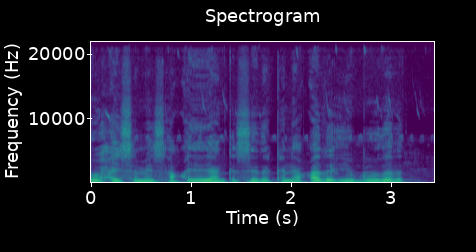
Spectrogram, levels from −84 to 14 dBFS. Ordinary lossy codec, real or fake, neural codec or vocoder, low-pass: none; real; none; none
